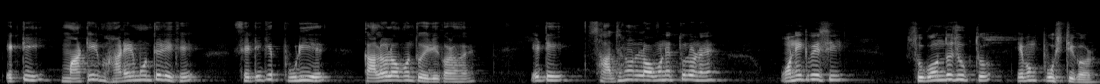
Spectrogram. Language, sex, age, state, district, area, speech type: Bengali, male, 18-30, West Bengal, Purba Medinipur, rural, spontaneous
